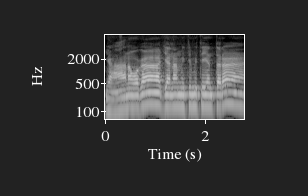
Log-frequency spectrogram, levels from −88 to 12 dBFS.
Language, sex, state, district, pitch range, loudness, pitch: Kannada, male, Karnataka, Chamarajanagar, 130-145 Hz, -15 LUFS, 135 Hz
